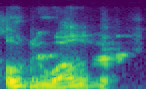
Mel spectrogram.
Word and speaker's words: Oduwole: know my my last name which it's actually pronounced oh dweller um i want the odual a name okay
